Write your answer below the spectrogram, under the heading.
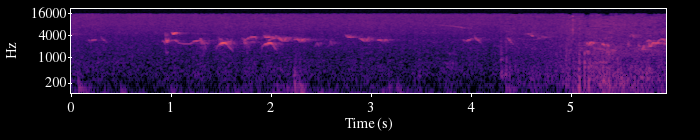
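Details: A Dark-capped (black-eyed) Bulbul on a July 26 sunrise safari drive gives short, bright, whistled chirps in quick irregular bursts over a steady background hiss, with a rustling noise near the end.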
